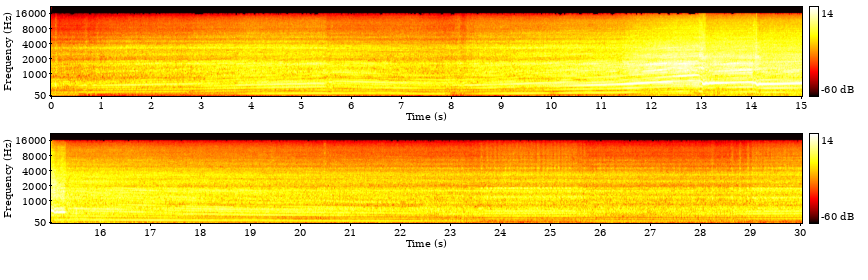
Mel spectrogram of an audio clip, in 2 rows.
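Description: Yamaha Tracer 900's inline-three engine through a Scorpion aftermarket exhaust, riding under load. The revs climb, dip briefly about five seconds in, then climb again to their loudest between about twelve and fifteen seconds, with quick dips in pitch there like quickshifter upshifts. The note then drops sharply as the throttle closes, falls away steadily and settles to an even cruise.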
